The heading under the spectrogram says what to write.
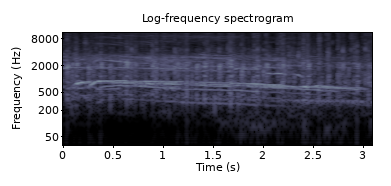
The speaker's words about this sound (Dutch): Nou, daarvoor krijg je wel even een applaus.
